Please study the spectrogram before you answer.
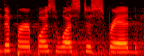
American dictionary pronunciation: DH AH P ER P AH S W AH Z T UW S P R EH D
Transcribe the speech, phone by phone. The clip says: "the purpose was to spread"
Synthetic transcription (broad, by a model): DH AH P ER P AH S W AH S T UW S P R EH D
